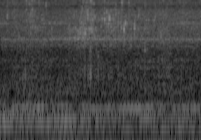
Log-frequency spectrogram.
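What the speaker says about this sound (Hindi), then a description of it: "और हम इसमें पानी ऐड करेंगे।" Water for a haleem mix made from ground lentil powder is poured into a blender, a soft, continuous splashing pour at moderate level with no talking.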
